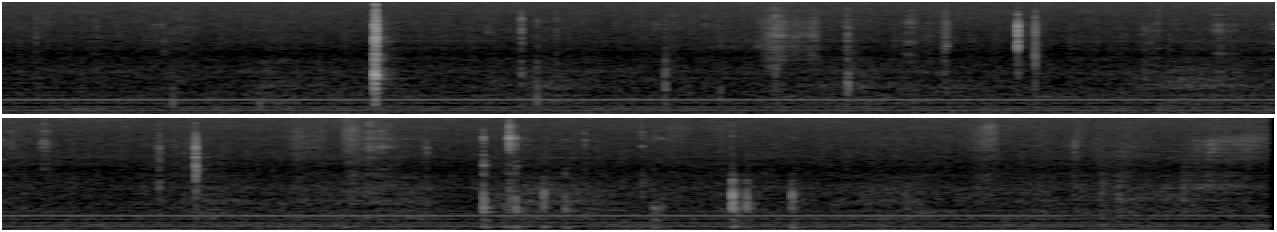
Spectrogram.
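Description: Small plastic clicks and taps from a Transformers Beast Wars Airhammer action figure being handled, its leg joints and hinged feet moved and the figure set down on a table. The sharpest click comes about two seconds in, a few more around nine to ten seconds in, over a faint steady low hum.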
